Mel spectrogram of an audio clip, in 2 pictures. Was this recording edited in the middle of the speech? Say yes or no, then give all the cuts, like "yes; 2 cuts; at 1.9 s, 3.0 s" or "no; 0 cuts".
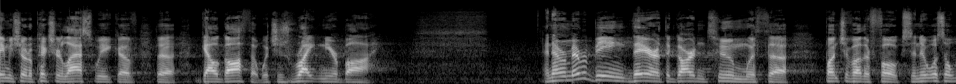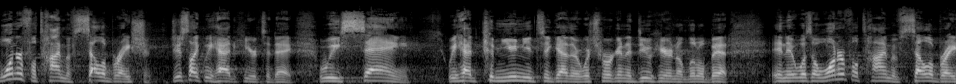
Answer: no; 0 cuts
